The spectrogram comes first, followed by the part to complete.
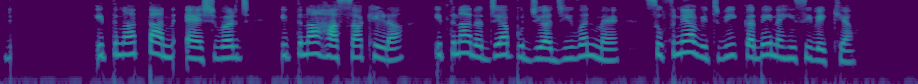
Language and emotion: Punjabi, neutral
